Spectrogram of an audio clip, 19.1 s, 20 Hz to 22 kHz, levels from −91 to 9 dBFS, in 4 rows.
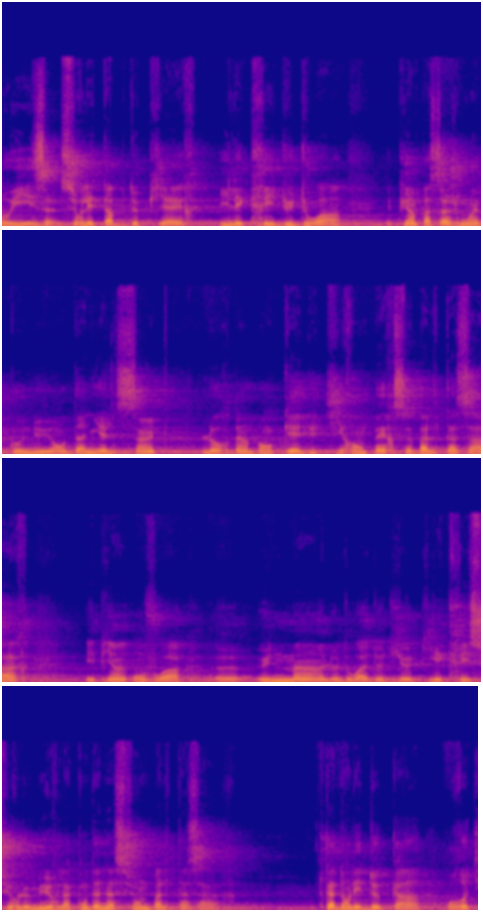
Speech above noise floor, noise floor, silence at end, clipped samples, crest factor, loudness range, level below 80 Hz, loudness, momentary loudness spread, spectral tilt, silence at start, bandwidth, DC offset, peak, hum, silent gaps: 23 dB; -44 dBFS; 0 s; under 0.1%; 18 dB; 2 LU; -60 dBFS; -23 LUFS; 12 LU; -6.5 dB/octave; 0 s; 17 kHz; under 0.1%; -4 dBFS; none; none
